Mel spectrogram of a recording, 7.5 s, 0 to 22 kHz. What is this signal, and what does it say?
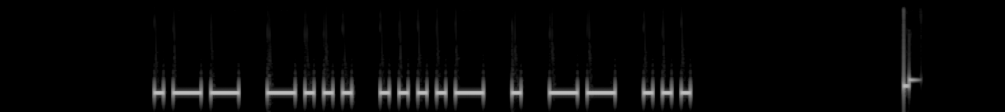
Morse code, heard as a keyed tone, about 17 wpm, 700 Hz. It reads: WB4EMS
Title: USA Call Signs - 6 Characters - 2x Character Spacing - 17wpm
